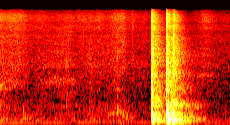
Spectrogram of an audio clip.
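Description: Djembe hand drum struck twice in quick succession about one and a half seconds in, two loud, deep hand slaps on the drumhead.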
